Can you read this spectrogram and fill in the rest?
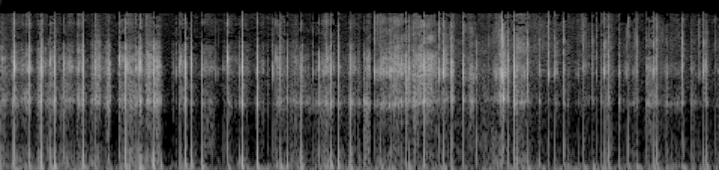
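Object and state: Fake pear.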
